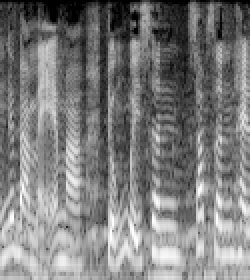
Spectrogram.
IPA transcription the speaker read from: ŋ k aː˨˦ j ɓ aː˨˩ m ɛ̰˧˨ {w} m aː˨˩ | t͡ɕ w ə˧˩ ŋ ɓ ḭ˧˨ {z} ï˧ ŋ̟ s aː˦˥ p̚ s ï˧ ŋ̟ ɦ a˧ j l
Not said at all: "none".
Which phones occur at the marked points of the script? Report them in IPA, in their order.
none, s

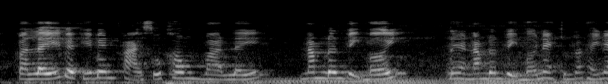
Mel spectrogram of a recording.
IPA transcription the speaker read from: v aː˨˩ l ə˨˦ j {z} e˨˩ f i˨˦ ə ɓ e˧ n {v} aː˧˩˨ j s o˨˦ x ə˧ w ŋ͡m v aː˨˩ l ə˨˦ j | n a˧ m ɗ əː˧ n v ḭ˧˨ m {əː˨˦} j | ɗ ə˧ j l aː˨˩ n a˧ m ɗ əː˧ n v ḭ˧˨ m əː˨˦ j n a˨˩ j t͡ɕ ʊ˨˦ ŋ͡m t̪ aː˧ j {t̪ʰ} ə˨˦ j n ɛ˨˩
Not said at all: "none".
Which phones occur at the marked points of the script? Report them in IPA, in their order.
v, f, əː˨˦, t̪ʰ

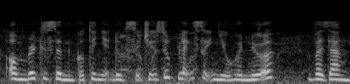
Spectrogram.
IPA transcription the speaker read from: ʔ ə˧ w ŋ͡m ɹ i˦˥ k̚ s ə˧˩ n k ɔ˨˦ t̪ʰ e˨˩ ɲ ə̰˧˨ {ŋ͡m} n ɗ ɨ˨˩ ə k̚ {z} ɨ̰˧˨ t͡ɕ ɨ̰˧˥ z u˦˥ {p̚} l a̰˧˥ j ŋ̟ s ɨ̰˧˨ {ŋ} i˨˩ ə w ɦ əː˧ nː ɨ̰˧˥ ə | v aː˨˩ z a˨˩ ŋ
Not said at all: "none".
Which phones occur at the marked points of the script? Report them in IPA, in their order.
none, s, p̚, ɲ

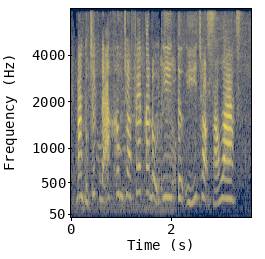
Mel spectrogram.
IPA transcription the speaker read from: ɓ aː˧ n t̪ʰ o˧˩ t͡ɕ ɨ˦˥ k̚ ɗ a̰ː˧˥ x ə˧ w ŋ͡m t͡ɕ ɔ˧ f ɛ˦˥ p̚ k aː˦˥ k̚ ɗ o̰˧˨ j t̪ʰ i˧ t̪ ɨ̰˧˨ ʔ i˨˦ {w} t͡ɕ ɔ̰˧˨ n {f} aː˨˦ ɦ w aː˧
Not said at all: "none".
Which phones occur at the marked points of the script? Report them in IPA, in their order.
none, f

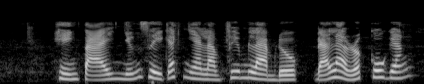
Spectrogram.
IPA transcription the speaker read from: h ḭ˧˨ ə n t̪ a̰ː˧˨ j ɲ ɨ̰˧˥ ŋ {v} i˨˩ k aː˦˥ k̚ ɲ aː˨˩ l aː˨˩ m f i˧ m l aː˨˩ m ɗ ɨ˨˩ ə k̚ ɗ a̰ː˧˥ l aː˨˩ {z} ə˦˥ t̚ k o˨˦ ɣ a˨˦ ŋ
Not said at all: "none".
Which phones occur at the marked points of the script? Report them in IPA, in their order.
z, z

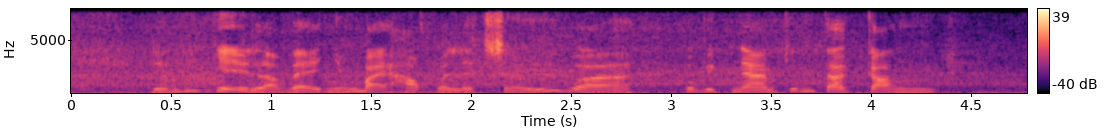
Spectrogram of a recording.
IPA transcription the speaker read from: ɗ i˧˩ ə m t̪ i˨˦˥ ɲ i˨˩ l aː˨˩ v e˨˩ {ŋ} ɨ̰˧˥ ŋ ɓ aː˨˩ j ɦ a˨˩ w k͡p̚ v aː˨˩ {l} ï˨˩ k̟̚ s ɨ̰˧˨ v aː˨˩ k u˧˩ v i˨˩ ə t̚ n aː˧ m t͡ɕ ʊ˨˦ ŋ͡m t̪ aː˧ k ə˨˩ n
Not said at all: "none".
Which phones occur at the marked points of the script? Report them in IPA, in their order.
ɲ, l

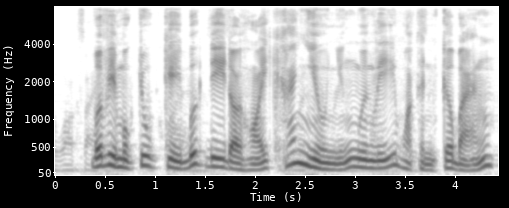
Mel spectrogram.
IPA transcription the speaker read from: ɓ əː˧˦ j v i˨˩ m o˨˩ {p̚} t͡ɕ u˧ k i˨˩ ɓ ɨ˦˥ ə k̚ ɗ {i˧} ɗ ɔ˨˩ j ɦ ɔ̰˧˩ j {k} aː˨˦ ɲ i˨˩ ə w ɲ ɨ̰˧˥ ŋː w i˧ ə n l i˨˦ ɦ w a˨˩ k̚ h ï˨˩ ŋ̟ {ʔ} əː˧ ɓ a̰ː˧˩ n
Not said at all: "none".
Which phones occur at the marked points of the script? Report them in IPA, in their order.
t̚, i˧, x, k

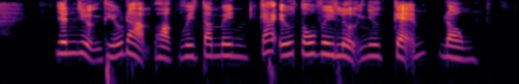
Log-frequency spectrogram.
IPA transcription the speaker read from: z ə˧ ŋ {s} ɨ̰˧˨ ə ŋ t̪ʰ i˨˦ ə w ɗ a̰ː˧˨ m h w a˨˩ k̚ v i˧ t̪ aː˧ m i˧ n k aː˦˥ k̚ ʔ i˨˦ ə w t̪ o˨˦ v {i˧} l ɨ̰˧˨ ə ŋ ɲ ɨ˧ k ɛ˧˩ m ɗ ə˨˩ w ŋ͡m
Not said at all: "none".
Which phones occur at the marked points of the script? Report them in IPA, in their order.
z, i˧

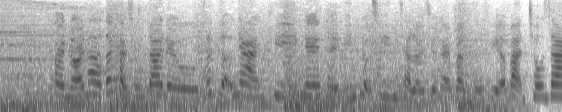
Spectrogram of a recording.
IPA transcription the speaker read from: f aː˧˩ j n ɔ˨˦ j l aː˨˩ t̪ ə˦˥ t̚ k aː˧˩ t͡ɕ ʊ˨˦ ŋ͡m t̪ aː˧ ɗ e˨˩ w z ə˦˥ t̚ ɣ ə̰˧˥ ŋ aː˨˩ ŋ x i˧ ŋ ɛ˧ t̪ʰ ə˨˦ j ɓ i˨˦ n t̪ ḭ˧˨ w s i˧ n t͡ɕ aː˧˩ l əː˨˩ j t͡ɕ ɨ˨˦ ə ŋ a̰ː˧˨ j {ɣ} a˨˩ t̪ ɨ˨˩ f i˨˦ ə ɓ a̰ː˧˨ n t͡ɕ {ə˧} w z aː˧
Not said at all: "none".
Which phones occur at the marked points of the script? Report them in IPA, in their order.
v, ə˧

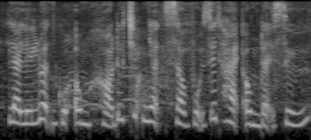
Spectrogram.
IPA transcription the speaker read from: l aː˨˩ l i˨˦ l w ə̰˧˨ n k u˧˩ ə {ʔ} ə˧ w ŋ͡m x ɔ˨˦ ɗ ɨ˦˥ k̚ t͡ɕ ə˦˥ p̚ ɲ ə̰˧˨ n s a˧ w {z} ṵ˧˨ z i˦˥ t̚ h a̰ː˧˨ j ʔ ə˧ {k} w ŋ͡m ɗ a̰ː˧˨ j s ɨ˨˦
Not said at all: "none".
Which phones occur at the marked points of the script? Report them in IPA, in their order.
ʔ, v, none

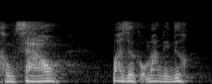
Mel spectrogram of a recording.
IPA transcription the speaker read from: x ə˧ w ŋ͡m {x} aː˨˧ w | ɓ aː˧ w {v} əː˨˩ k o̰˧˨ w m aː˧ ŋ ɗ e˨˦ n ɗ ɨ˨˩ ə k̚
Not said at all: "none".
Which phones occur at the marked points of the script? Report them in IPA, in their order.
s, z

